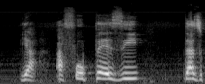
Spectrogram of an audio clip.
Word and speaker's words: Afopezi: But at the same time, I'm going to try with the pronunciation. It is Afopezi. Afopezi. Yeah, Afopezi.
